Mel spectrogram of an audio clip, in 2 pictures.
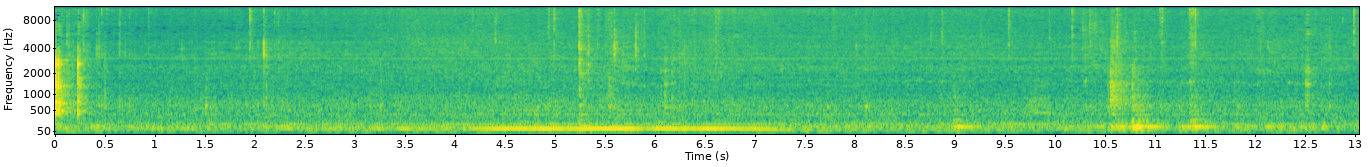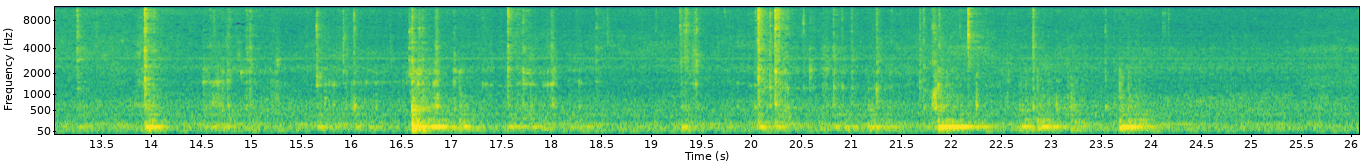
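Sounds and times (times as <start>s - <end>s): crackers frying in oil: 0.0s - 26.0s
metal tongs clicking against pot: 19.3s - 22.3s.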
